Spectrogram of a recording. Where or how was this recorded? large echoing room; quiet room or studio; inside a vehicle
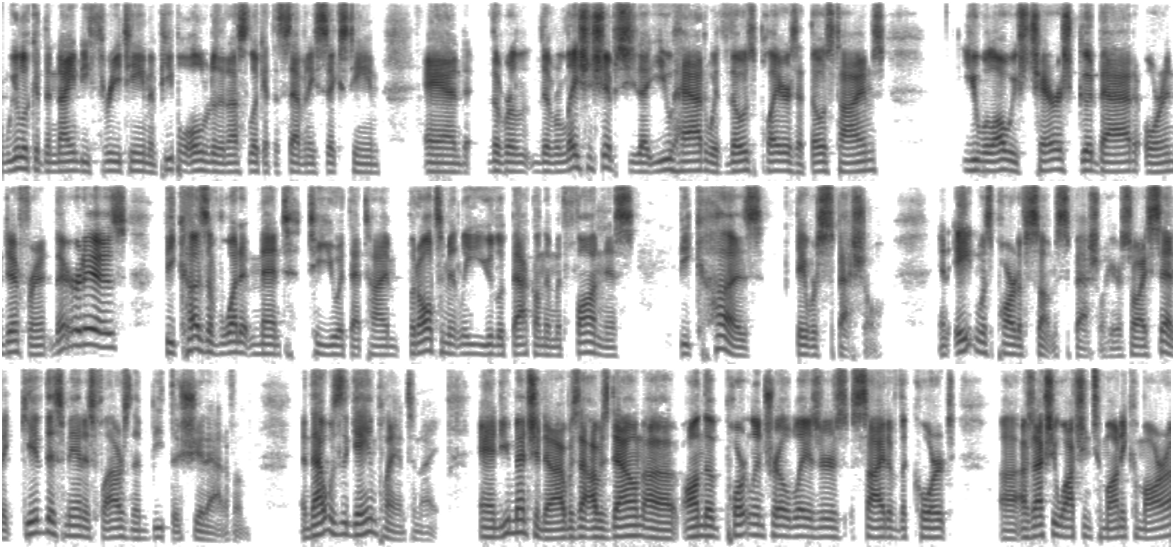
quiet room or studio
